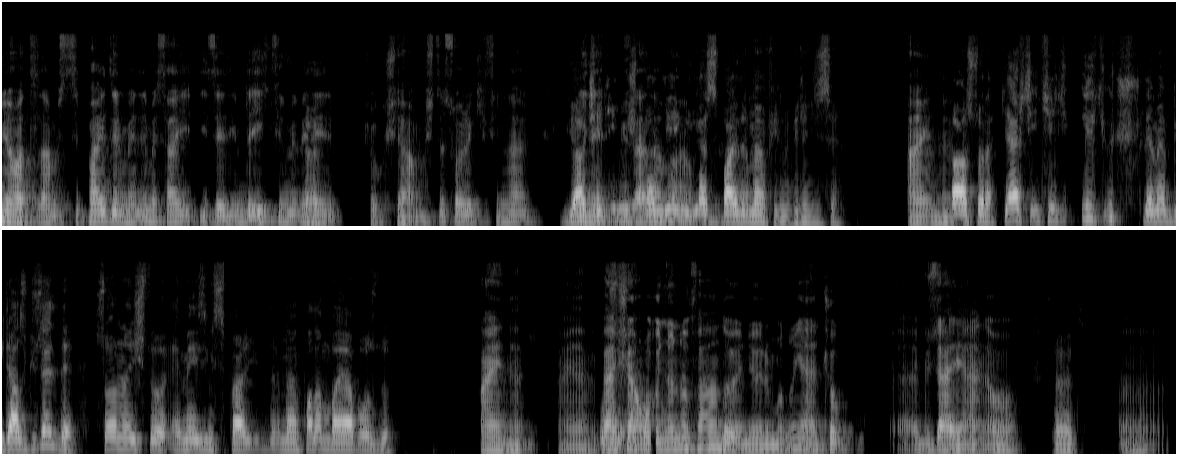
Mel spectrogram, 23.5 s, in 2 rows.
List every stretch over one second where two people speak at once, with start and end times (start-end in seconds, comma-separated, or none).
5.7-7.0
